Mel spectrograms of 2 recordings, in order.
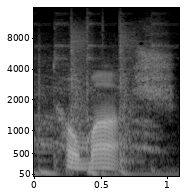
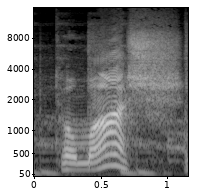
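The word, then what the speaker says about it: Tomáš: That's why our hammer midfielder, his first name is pronounced Tomash. – Tomash. – There's no H. – Well, you're right. Like there's not. But when your S on your name has that little wedge or Karen above it. – A Karen. – It is pronounced exactly like the way we say SH.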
